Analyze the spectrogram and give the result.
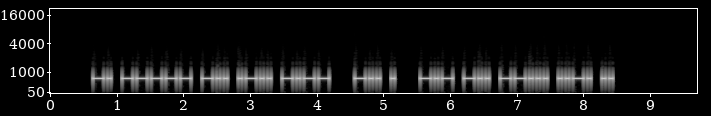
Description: Morse code, heard as a keyed tone, about 21 wpm, 700 Hz. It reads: N0DLY DE KD7FI
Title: USA Callsign DE Callsign - 5 Characters - 22wpm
